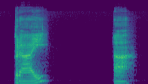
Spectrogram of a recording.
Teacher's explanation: na primeira sílaba, você consegue notar aqui o som do A e o som do I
